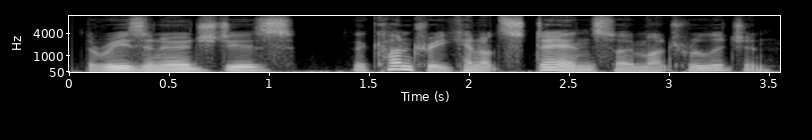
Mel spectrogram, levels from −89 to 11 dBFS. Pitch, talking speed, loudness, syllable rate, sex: 115 Hz, 170 wpm, -18 LUFS, 5.5 syllables/s, male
